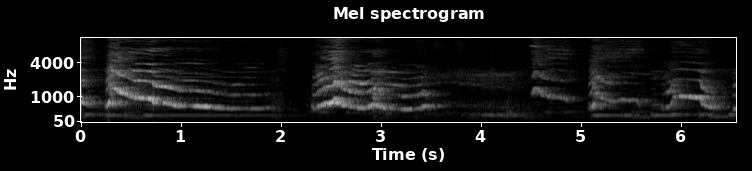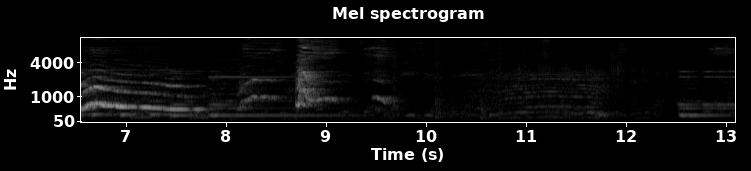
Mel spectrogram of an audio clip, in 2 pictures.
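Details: A female Cocker Spaniel puppy howls in long, wavering, falling notes over sustained piano tones, apparently unhappy about the piano music.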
